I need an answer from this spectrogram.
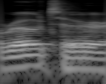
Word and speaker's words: Rother: The title's pronounced Traumreisen, even though his name probably is actually pronounced Michael Rother in Germany. We call him Michael Rother over here in the US.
